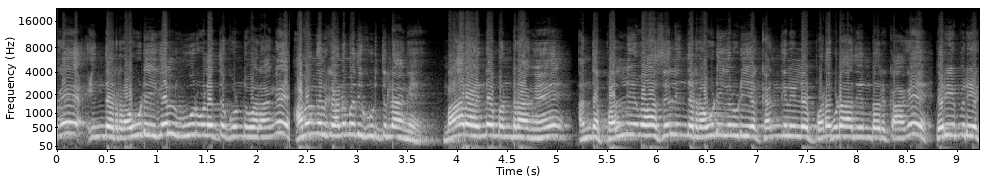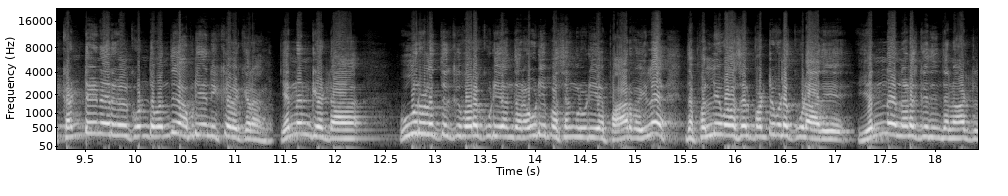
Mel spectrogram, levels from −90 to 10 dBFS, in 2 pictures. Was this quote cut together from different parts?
no; 0 cuts

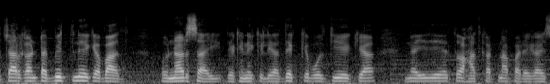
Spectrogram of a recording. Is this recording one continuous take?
yes; 0 cuts

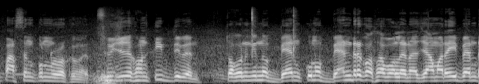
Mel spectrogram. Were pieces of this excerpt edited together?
yes; 1 cut; at 1.0 s

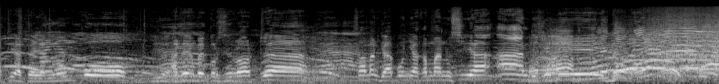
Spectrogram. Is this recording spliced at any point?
no; 0 cuts

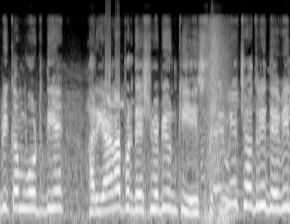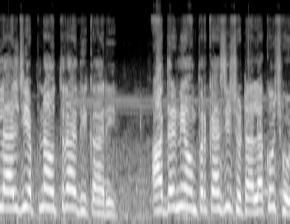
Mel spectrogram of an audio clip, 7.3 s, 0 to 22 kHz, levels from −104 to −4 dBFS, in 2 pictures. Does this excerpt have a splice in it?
yes; 1 cut; at 2.8 s

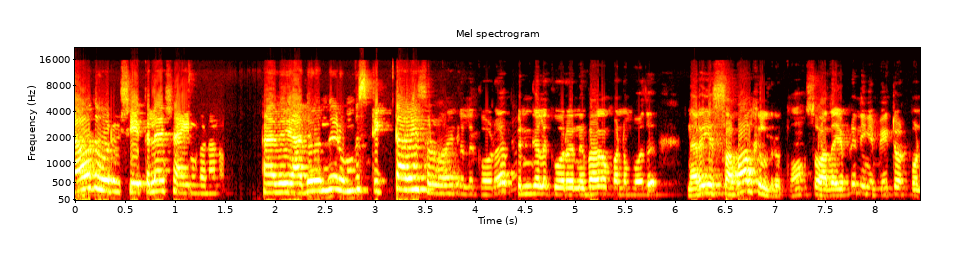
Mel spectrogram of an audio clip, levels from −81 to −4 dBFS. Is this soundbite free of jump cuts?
no; 1 cut; at 4.3 s

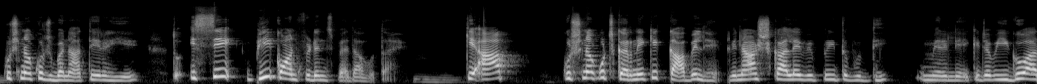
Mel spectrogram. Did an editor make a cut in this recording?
yes; 1 cut; at 7.3 s

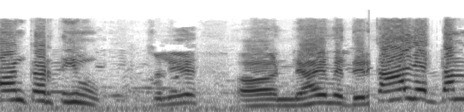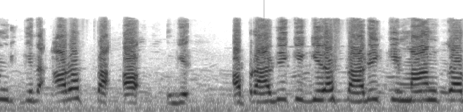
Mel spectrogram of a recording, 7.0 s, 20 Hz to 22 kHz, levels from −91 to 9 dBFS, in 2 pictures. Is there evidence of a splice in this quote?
yes; 1 cut; at 2.8 s

